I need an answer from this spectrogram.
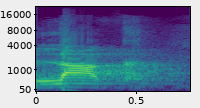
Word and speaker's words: lakh: तो ये संस्कृत शब्द आई गेस लाख से आया हुआ है। लाख, लैख, both are correct, आप लिख सकते हैं। 2 लाख, आगे लिखेंगे रुपीज, 2 lakhs नहीं लिखेंगे, 2 lakh rupees. Britishers pronounce it लैख।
